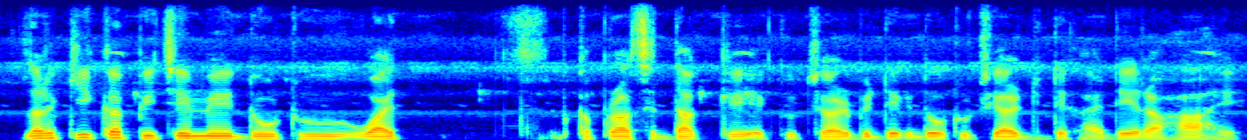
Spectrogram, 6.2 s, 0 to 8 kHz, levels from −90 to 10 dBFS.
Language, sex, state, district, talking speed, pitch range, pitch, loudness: Hindi, male, Arunachal Pradesh, Lower Dibang Valley, 220 wpm, 100-120 Hz, 115 Hz, -20 LUFS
